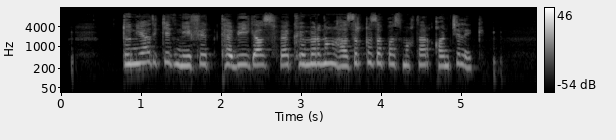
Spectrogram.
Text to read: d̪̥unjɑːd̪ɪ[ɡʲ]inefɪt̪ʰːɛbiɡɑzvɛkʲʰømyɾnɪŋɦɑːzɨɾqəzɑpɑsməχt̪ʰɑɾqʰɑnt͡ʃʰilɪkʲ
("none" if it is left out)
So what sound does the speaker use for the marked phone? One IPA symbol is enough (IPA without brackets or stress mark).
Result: kʲ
